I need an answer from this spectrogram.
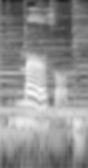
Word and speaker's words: Maryville: Maryville is commonly pronounced as Merville here in town.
